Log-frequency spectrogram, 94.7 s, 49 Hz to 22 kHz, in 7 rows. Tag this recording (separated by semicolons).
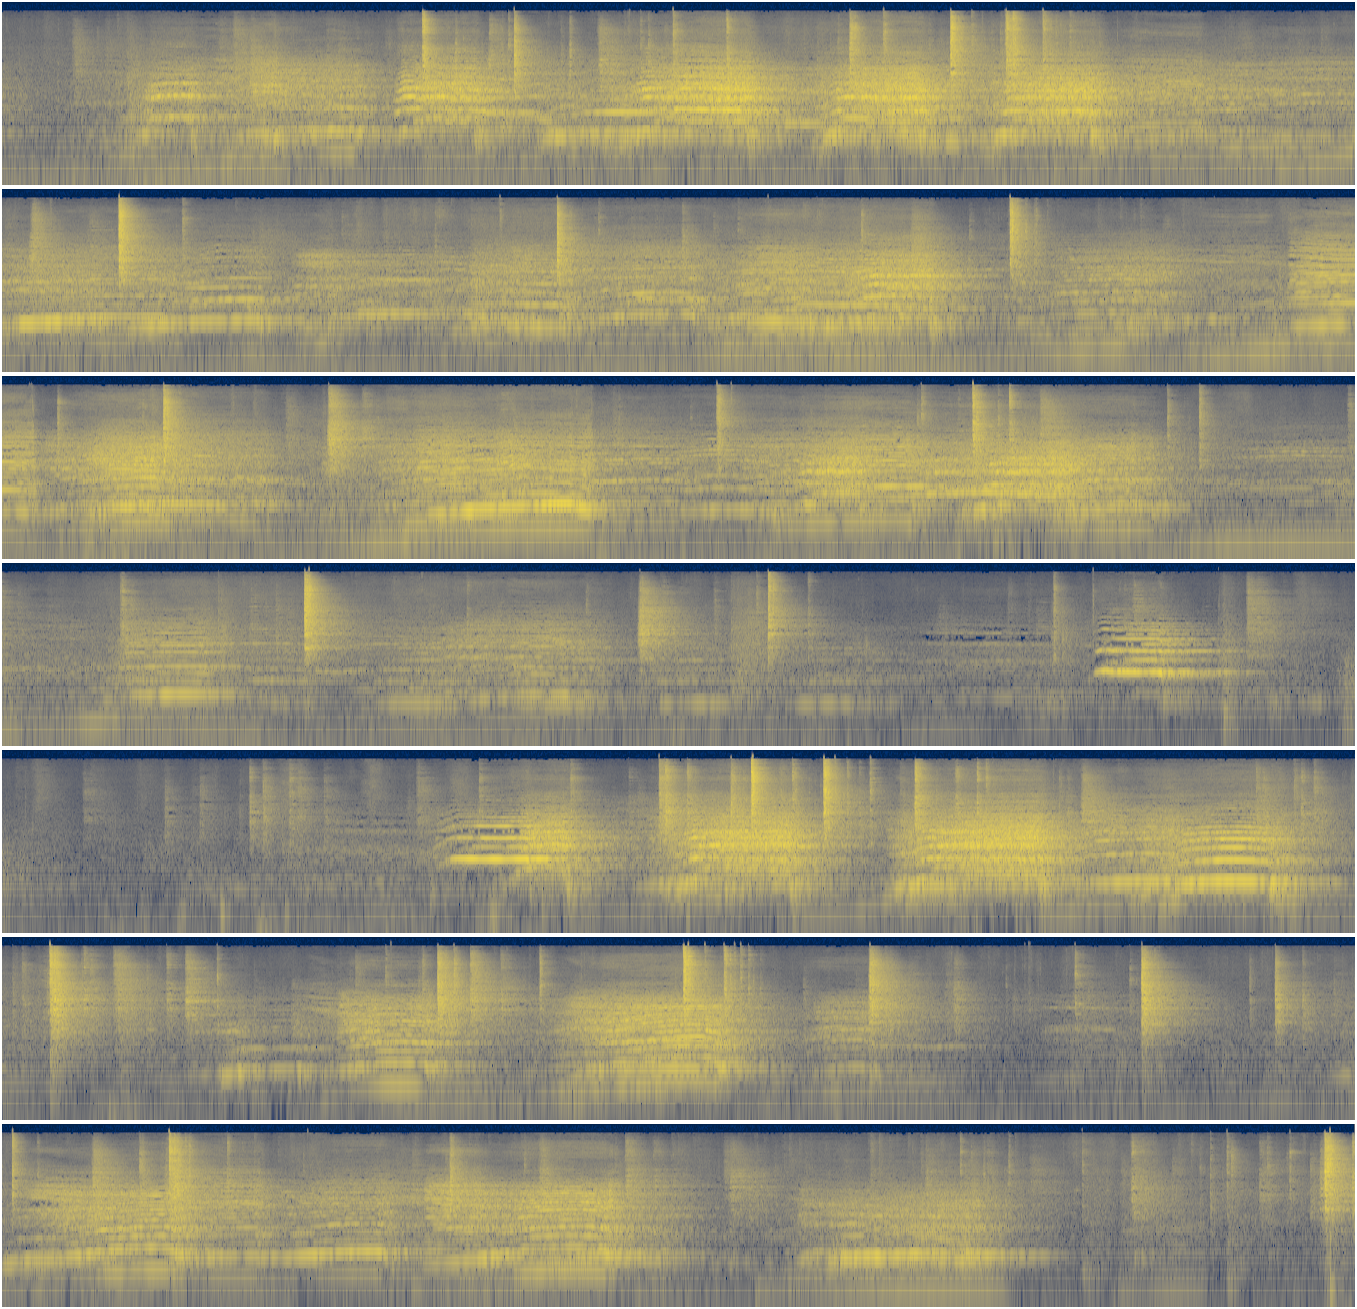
2020; Cows; Farm; Jylland; Metalic; Stable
